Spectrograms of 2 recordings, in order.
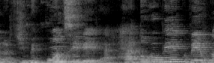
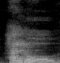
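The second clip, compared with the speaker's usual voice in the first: raised-voice "hello" as a demo; louder, firmer demonstration of speaking up; loud hello; 4 dB louder, much slower than usual. Shown as a demonstration. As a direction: project hello as if into a microphone. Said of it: "मैं बोल रही हूँ बिल्कुल तेज".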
